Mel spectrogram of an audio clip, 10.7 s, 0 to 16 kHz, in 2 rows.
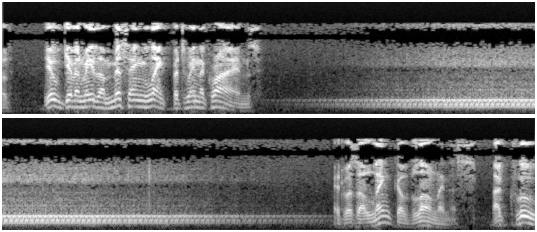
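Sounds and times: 
speech: 0:00.0 - 0:02.7, 0:08.7 - 0:10.6
car engine droning as the car is driven: 0:02.9 - 0:08.7.

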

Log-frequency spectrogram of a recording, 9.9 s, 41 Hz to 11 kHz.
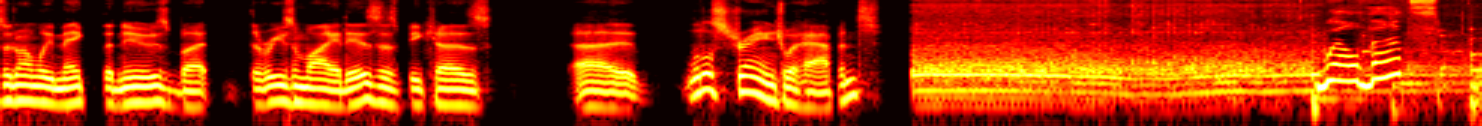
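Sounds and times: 
speech: 0:00.0 - 0:06.2, 0:08.8 - 0:09.8
lawnmower engine mowing a lawn: 0:06.1 - 0:09.8.

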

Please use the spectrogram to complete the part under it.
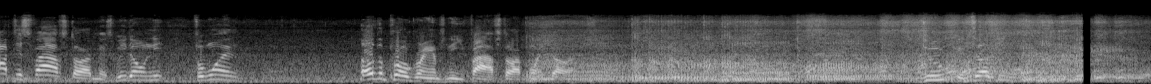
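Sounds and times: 
speech: 0:00.0 - 0:02.6, 0:03.6 - 0:06.0, 0:09.2 - 0:10.6
motorcycles riding past on a city street at City Hall in Philadelphia: 0:05.0 - 0:11.5.

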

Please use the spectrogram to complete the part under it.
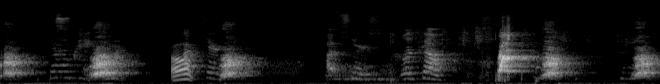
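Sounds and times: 
several dogs barking: 0:00.0 - 0:01.4, 0:02.2 - 0:02.7, 0:05.0 - 0:06.5.

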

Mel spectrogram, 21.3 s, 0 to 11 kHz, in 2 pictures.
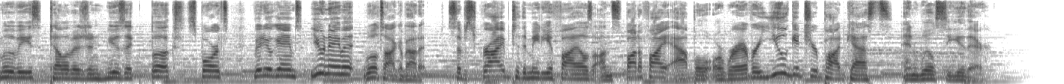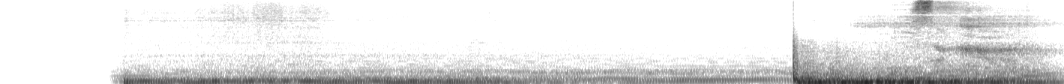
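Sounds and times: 
speech: 0:00.0 - 0:10.0
dark rumbling low drone in video game theme music: 0:11.8 - 0:21.2.

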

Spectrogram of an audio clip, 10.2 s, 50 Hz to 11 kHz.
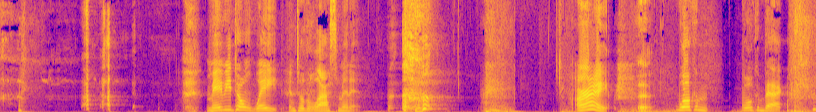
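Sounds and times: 
speech: 0:02.6 - 0:04.6, 0:07.2 - 0:10.2
loud guttural burp and rough belch: 0:04.9 - 0:05.6, 0:07.9 - 0:08.3.

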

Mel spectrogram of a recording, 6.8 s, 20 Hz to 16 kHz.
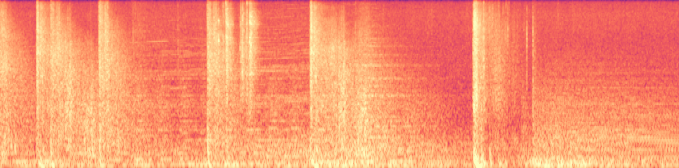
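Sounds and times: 
volley of gunshots: 0:00.0 - 0:01.4, 0:02.0 - 0:03.8
dense rumbling background: 0:00.0 - 0:06.7.

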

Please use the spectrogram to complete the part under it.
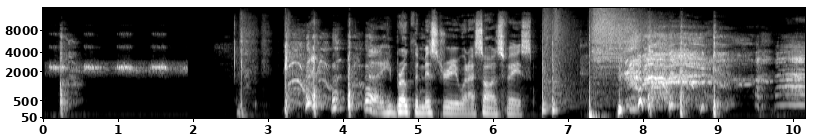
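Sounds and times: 
steady cricket-like trill: 0:00.0 - 0:02.0
person coughing raspily: 0:00.2 - 0:00.6, 0:02.7 - 0:04.5, 0:07.8 - 0:09.5
speech: 0:04.3 - 0:06.7
laughter: 0:07.6 - 0:10.1.

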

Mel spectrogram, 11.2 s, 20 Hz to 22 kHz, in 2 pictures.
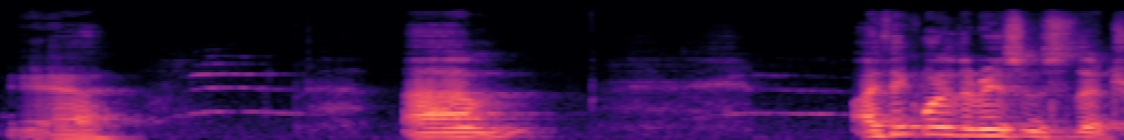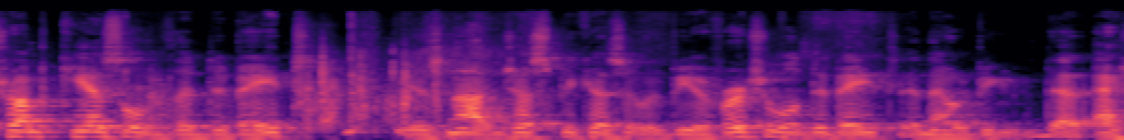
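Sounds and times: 
speech: 0:00.3 - 0:00.6, 0:02.0 - 0:02.7, 0:04.3 - 0:11.2
domestic cat meowing: 0:00.8 - 0:01.6, 0:03.6 - 0:04.3.

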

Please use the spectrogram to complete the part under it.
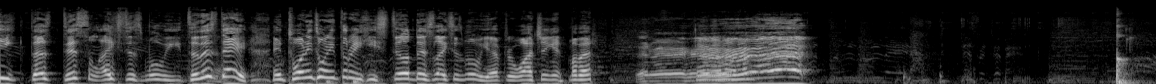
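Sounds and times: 
speech: 0:00.0 - 0:08.2
high-pitched vocal squeal: 0:06.4 - 0:08.1
cork popping from a bottle of alcohol: 0:11.2 - 0:11.5.

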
